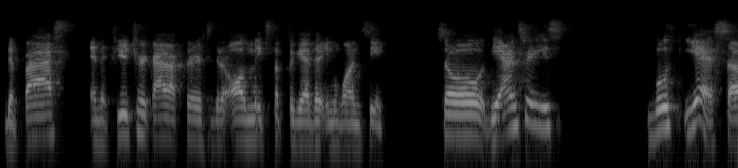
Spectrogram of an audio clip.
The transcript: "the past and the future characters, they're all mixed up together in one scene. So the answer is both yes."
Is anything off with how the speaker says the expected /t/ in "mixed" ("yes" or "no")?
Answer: no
